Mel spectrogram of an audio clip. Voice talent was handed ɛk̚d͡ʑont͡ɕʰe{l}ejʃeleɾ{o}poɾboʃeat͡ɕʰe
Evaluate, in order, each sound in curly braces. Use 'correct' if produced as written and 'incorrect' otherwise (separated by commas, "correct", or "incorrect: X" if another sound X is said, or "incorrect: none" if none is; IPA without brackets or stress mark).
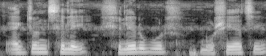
correct, incorrect: u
